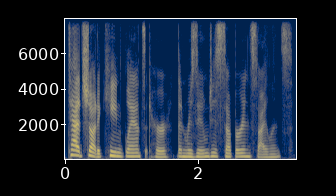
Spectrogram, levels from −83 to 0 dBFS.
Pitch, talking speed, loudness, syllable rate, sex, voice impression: 190 Hz, 225 wpm, -22 LUFS, 5.9 syllables/s, female, feminine, young, tensed, slightly powerful, clear, intellectual, sharp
